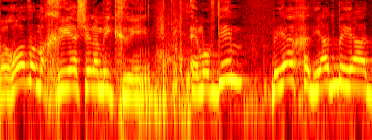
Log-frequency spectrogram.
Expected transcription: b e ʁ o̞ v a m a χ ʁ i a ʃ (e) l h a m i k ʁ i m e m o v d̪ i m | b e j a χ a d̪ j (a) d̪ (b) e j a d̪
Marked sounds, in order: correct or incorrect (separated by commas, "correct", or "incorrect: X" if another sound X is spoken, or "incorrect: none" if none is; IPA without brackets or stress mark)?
correct, correct, correct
